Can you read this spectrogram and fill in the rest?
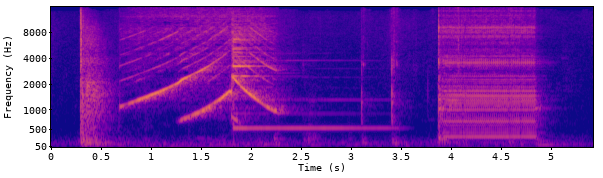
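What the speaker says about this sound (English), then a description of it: "Fingers on buzzers, teams." Electronic game show buzzers and sound effects from a TV panel quiz ring out loudly in turn: rising and falling sweeps, a steady held tone, then a dense harsh buzz, over a busy studio background.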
